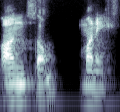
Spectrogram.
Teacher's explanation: r again it's before a consonant so we won't pronounce it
